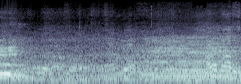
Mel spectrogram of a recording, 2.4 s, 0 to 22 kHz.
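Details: Friesian or cross-breed bull calves on sale at Aftabganj cattle market, Dinajpur, on 12/11/25: a short harmonic moo opens, then a longer, steady, low lowing over the murmur of traders talking.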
